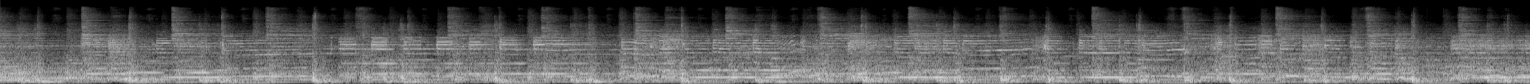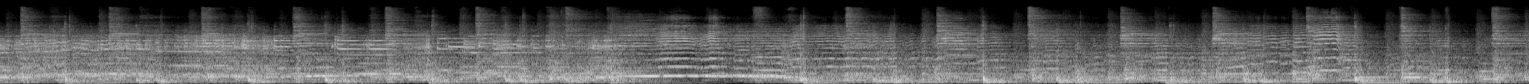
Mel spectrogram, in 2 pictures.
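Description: Live band playing a bluesy rock-and-roll number: electric guitars, slapped upright double bass and drum kit keeping a steady beat, with brass coming in near the end. The bass and drums drop out briefly about three-quarters of the way through.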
